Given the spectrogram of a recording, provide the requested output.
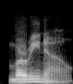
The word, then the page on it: merino: American English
